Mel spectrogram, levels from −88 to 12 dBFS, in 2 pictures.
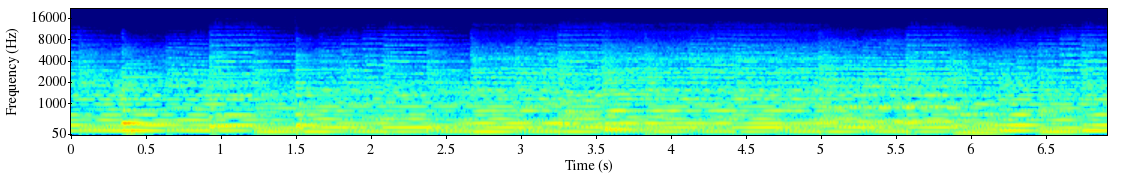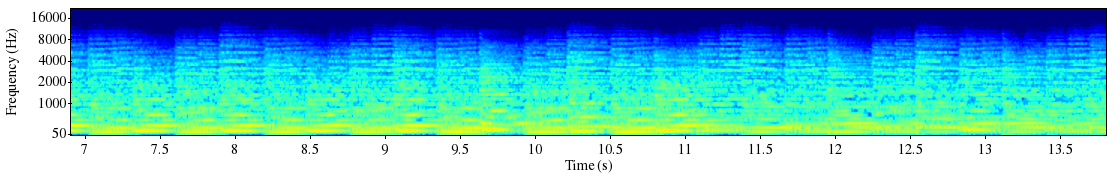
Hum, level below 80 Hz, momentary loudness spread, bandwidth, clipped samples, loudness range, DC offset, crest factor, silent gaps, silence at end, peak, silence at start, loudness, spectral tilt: none; -56 dBFS; 4 LU; 12.5 kHz; under 0.1%; 1 LU; under 0.1%; 16 dB; none; 0 s; -10 dBFS; 0 s; -26 LUFS; -6 dB/octave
